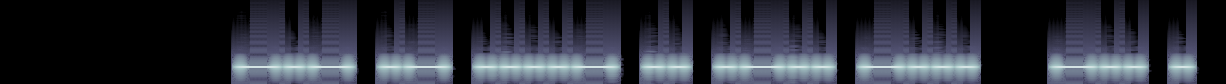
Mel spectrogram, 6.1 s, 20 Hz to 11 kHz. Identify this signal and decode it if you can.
Morse code, heard as a keyed tone, about 21 wpm, 700 Hz. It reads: KA4ILB DE
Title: USA Callsign DE Callsign 20wpm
